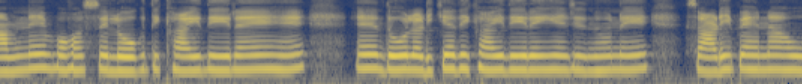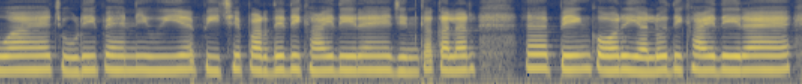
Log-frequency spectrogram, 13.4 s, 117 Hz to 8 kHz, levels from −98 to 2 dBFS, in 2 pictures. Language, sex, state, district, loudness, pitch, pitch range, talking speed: Hindi, female, Bihar, East Champaran, -16 LUFS, 245 Hz, 240-250 Hz, 165 wpm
